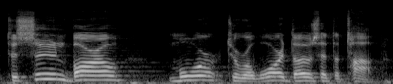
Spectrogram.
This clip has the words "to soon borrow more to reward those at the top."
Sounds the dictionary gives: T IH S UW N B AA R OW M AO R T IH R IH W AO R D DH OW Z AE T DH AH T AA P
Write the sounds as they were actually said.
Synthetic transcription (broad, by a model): T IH S UW N B AA R OW M AO R T IH R IH W AO R D DH OW Z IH T DH AH T AA P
